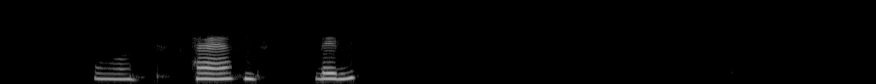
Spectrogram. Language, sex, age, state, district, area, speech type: Santali, female, 18-30, West Bengal, Bankura, rural, conversation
